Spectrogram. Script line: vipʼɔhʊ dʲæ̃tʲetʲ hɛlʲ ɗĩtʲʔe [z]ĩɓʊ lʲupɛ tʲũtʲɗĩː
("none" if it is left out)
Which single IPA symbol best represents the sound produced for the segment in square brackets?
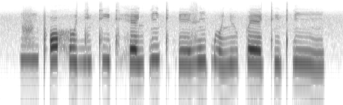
z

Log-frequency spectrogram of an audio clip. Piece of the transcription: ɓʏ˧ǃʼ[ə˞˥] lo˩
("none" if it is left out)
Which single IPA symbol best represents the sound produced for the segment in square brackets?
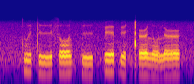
ə˞˧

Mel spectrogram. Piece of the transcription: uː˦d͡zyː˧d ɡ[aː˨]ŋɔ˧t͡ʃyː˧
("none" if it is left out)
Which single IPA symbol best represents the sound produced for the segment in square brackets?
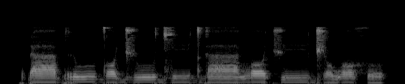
aː˨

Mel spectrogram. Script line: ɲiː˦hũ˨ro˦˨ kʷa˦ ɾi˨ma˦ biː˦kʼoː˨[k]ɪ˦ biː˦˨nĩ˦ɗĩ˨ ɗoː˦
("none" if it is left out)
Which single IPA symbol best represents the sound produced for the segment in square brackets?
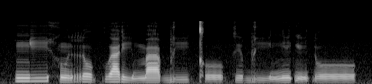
k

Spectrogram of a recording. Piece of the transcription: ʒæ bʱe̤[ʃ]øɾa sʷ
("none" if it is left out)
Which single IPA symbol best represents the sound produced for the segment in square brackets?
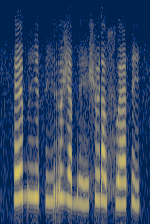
ʃ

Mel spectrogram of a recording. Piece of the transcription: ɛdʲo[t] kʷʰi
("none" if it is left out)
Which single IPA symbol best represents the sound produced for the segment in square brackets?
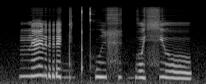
t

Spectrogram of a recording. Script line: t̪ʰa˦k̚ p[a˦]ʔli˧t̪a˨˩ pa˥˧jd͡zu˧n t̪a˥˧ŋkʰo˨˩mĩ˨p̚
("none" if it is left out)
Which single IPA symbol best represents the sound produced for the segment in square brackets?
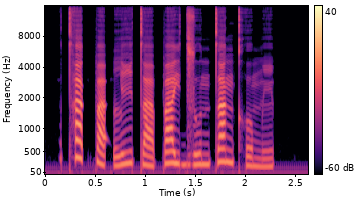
a˨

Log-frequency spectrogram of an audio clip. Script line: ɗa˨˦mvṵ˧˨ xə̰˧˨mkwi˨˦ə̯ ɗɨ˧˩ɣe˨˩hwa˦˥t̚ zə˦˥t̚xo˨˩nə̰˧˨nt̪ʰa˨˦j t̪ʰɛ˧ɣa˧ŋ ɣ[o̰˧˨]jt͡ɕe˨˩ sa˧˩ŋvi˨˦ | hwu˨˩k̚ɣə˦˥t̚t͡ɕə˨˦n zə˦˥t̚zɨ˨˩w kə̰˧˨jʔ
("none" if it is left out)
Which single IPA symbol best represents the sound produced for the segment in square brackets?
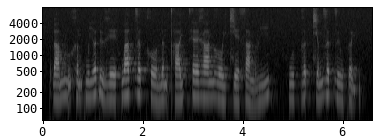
o˨˩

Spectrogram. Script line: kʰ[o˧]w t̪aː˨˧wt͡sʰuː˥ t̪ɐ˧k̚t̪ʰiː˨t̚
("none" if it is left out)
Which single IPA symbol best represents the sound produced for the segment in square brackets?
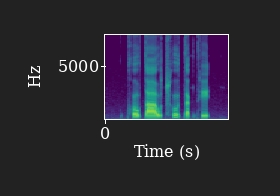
o˧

